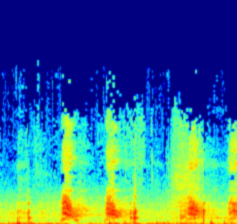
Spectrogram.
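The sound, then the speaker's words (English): A dog barks several times in an irregular run of short, sharp yaps, with low thumping and rustling noises underneath, heard while someone walks along. “It's dog barking as I'm walking along here.”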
